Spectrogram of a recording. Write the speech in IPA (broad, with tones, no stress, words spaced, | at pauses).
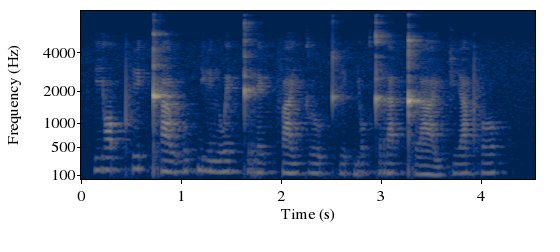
jɔ˦˥ʔpʰi˥˩t̚kʰa˧wʔu˦˥k̚ ji˧nwe˦˥k̚ tre˥˩k̚ fa˧jklu˨˩ʔ kʰi˨˩t̚jo˦˥k̚tra˦˥t̚ kʰlaː˨˩jki˦˥a̯pʰo˥˩k̚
